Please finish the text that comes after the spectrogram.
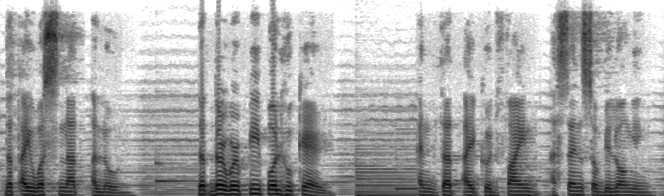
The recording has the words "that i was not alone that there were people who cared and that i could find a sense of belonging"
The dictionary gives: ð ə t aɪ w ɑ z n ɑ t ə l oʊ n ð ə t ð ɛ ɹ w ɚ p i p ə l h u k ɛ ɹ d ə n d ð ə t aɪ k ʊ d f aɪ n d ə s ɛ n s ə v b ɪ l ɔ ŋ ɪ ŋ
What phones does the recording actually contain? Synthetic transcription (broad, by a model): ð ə t aɪ w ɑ s n ɑ t ə l oʊ n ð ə t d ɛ ɹ w ɚ p i p ə l h u k ɛ ɹ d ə n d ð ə t aɪ k ʊ d f aɪ n d ə s ɛ n s ə v b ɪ l ɔ ŋ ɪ ŋ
